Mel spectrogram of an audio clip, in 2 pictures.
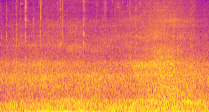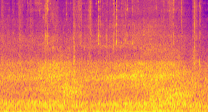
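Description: Road traffic: cars passing on the road alongside, a steady rumbling hiss that swells about three seconds in and again toward the end.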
